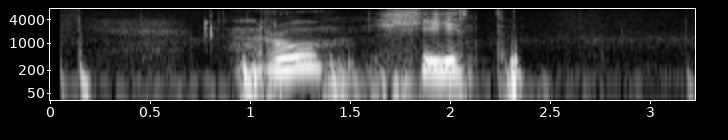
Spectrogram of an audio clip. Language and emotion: Russian, neutral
